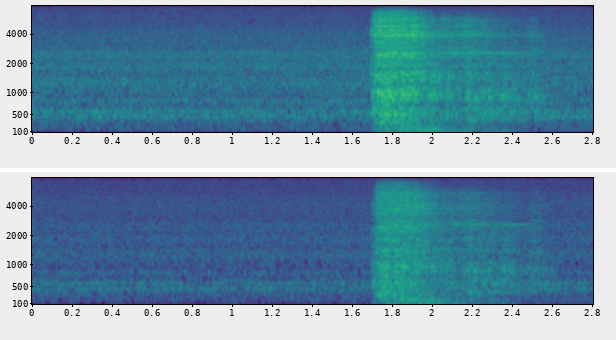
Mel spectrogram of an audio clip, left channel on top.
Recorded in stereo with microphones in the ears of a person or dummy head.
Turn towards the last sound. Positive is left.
turn(degrees=60)  # may be behind; listen again after turning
